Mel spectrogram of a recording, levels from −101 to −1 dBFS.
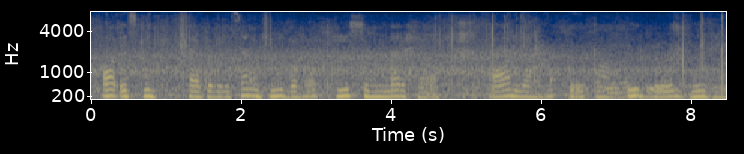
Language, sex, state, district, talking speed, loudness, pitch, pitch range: Hindi, male, Uttar Pradesh, Jalaun, 105 wpm, -34 LUFS, 190 Hz, 180-200 Hz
